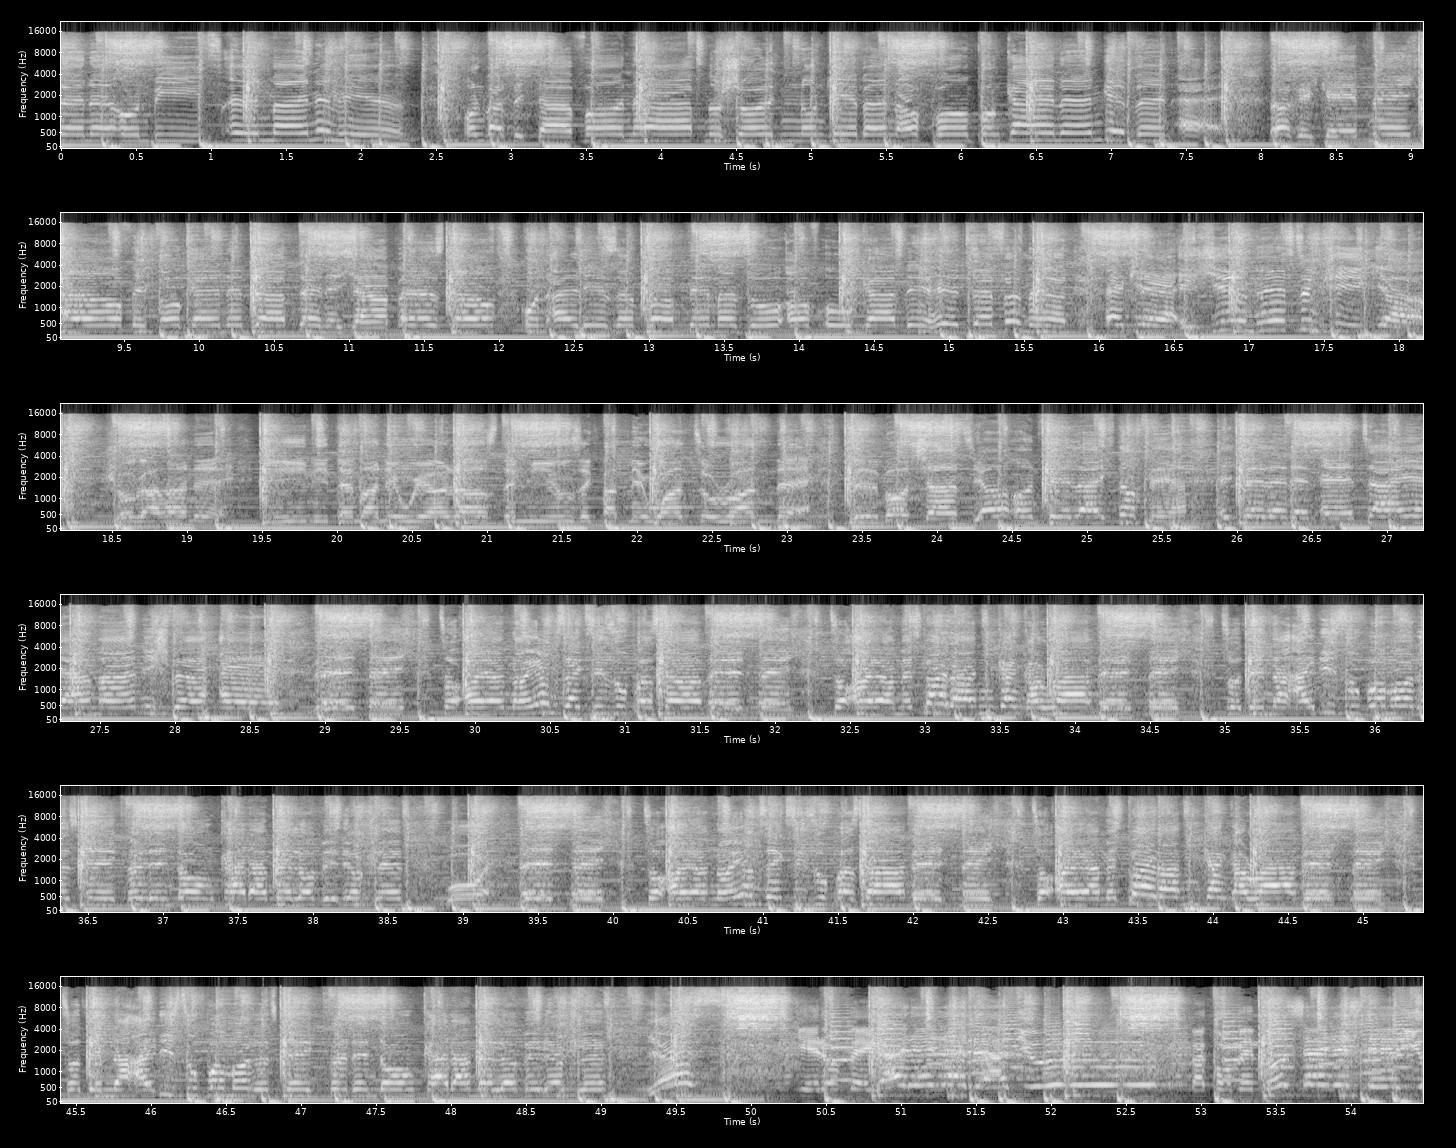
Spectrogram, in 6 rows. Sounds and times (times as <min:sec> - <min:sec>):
Music: 0:00.0 - 0:54.4.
